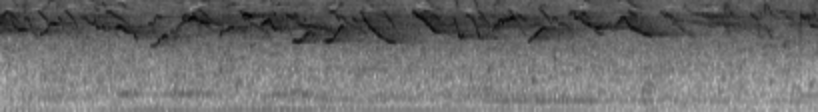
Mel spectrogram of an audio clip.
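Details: White-eye song meant to make caged white-eyes sing, an even, unbroken flow of high, thin twittering whistles over a steady low background hum.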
